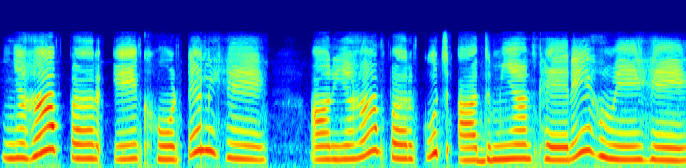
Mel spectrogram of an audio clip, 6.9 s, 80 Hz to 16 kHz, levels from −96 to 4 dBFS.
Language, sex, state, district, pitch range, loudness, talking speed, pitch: Hindi, female, Bihar, Kaimur, 280-335 Hz, -17 LUFS, 115 wpm, 295 Hz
